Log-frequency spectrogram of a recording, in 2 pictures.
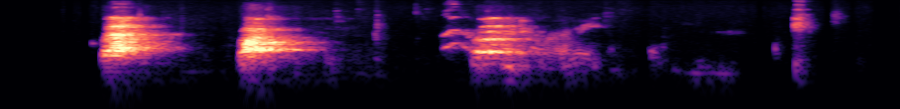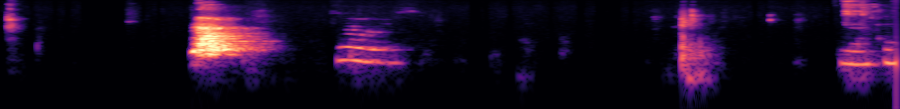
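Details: Blenheim Cavalier King Charles Spaniel puppies Roman and Blue, six weeks old, in an indoor puppy pen: several sharp yapping barks in a loose cluster, followed by softer whines and small yips.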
